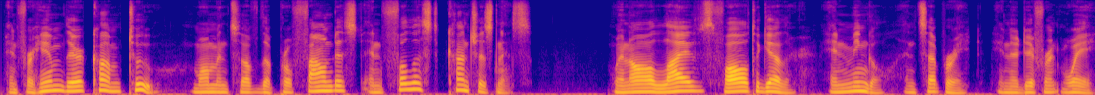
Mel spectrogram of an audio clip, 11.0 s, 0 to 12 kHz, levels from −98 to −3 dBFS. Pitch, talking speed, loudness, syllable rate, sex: 130 Hz, 140 wpm, -20 LUFS, 4.6 syllables/s, male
